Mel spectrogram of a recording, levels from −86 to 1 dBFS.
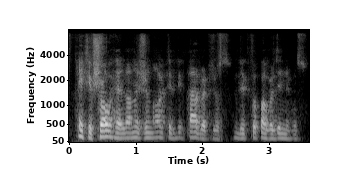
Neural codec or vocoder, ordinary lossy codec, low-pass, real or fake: codec, 16 kHz in and 24 kHz out, 0.8 kbps, FocalCodec, streaming, 65536 codes; AAC, 32 kbps; 7.2 kHz; fake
